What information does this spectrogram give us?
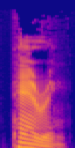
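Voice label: "pairing", British English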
